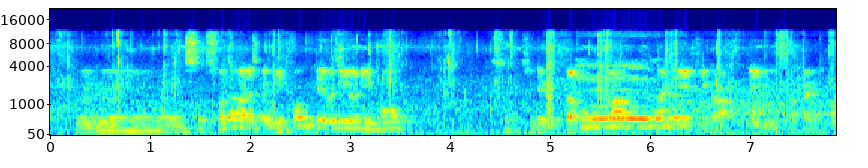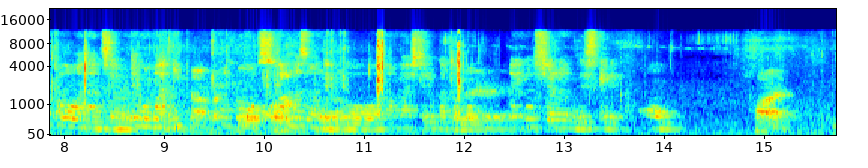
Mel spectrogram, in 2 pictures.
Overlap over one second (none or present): present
